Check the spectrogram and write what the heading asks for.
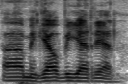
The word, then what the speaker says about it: Miguel Villarreal: Miguel Villarreal. But how do you say it? Miguel Villarreal.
